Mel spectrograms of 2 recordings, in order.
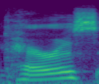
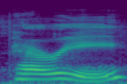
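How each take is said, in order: First: Paris is said with an English pronunciation. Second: Paris is said with a French pronunciation.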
